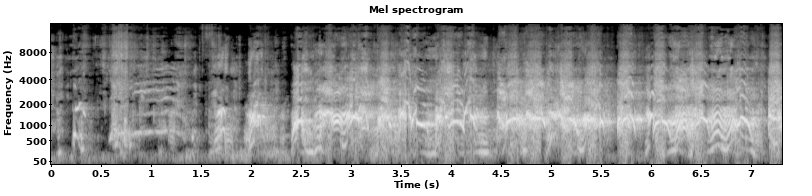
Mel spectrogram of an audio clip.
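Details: Pinscher named Teco crying very loudly among jealous housemate dogs: a few separate yelps, then a continuous stream of high bending whines and squeals pulsing about three times a second.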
